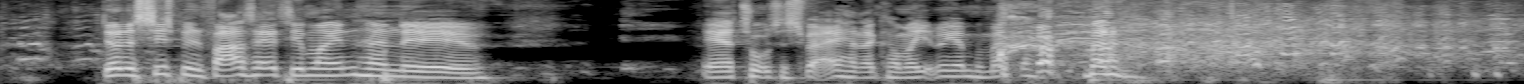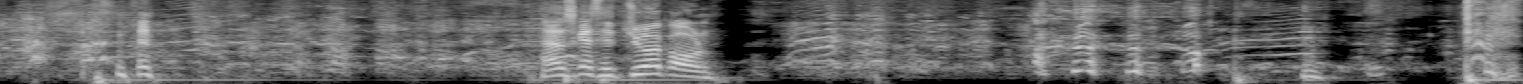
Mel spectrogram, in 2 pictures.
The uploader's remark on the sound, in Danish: LIVE fra Odsherred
